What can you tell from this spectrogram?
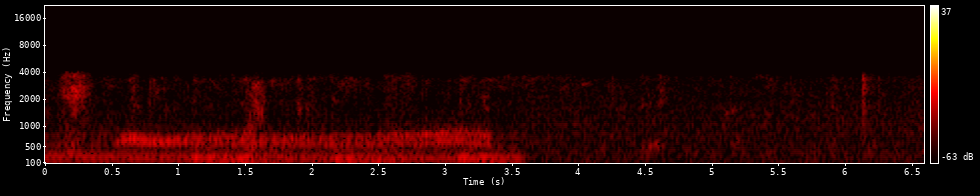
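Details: On a walk at Phuket Dog Resort with Samoyed XASCA and Thai-mix FELIX, a dog produces a steady, tonal, harmonic moan lasting about three seconds, then stops, leaving soft background rustle and hiss.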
